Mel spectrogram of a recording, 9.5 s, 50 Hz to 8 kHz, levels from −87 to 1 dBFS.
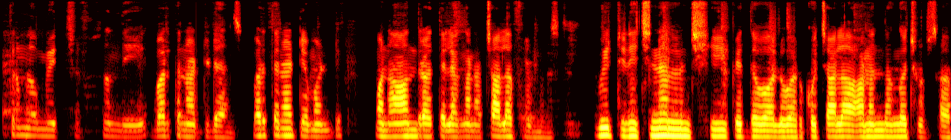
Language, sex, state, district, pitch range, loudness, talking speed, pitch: Telugu, male, Telangana, Karimnagar, 130-145 Hz, -19 LUFS, 140 wpm, 135 Hz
